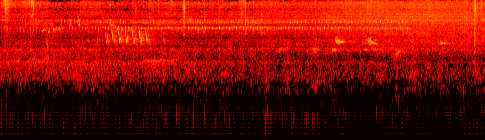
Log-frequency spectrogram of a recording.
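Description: Quiet outdoor ambience with faint, distant bird calls: a short rapid trill about two seconds in, a long thin high trill running through most of the stretch, and a few scattered chirps.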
